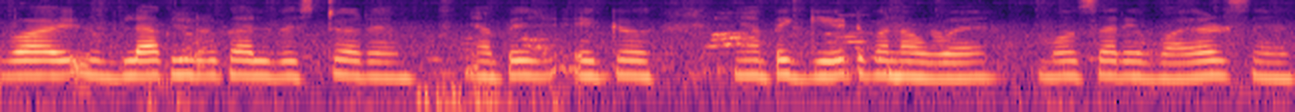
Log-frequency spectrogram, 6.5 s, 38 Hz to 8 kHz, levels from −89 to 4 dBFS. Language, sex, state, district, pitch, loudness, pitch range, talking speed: Hindi, female, Bihar, West Champaran, 220 Hz, -17 LUFS, 210-225 Hz, 165 wpm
